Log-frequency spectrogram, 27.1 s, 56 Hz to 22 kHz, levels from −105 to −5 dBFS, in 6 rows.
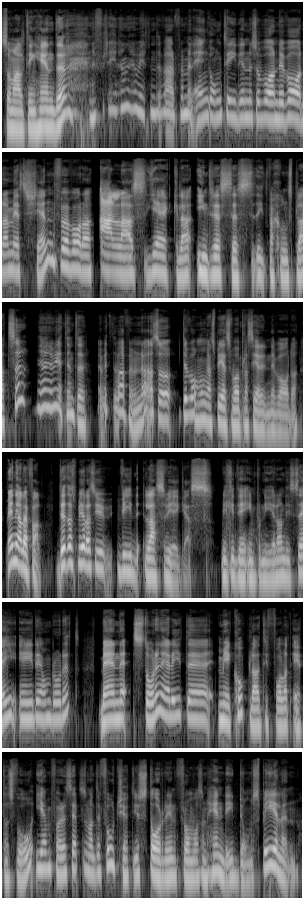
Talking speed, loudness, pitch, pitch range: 200 wpm, -35 LUFS, 165 Hz, 140-195 Hz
